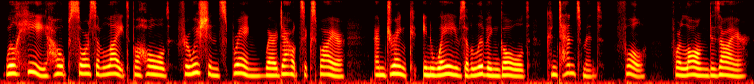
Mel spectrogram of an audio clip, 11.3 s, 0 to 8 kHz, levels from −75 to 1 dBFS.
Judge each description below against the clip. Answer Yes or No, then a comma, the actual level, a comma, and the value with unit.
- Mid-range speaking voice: No, high, 220 Hz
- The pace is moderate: No, slow, 125 wpm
